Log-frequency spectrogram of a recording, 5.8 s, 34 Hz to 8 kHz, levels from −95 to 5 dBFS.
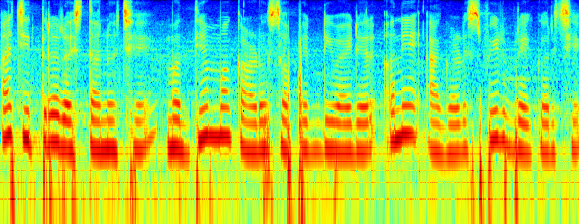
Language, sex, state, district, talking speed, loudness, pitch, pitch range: Gujarati, female, Gujarat, Valsad, 135 wpm, -12 LUFS, 210 Hz, 200-265 Hz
